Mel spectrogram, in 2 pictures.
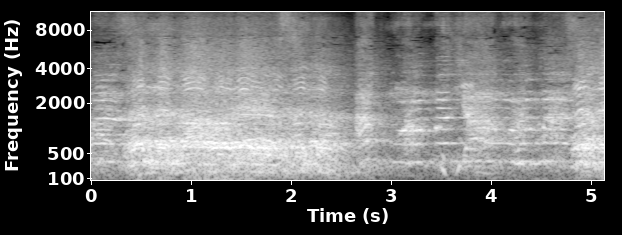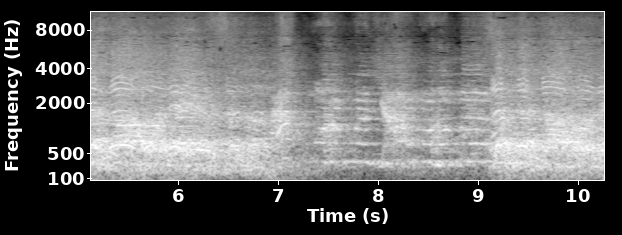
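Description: A man sings out through a loudspeaker.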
